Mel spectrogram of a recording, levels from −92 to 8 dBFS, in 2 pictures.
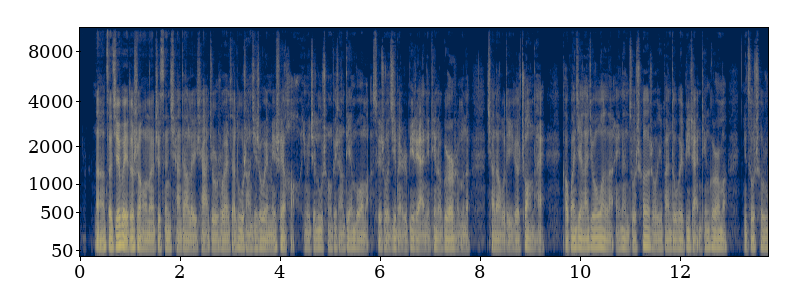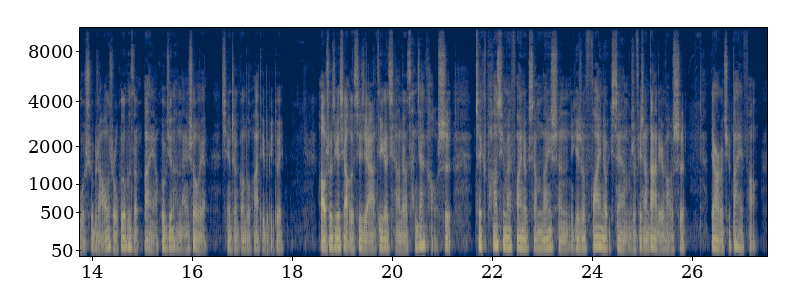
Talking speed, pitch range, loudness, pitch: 435 characters per minute, 75-90 Hz, -28 LUFS, 80 Hz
